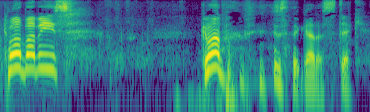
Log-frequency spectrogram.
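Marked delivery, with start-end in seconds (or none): 0.0-0.8 high, loud call to the dogs; yelling. Real, not acted. Calling puppies to come along on a walk, yelling high. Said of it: "Sorry for yelling". 2.0-2.9 high, loud call to the dogs; yelling. Real, not acted. Calling puppies to come along on a walk, yelling high. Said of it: "Sorry for yelling".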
